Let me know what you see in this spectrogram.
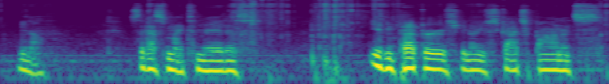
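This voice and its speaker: Somewhat breathy and dark, mellow in tone, a man speaks at a fairly low pitch with fairly even intonation and long, frequent pauses. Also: fairly slow pace. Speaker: home gardener, channel owner. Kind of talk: casual show-and-tell vlog. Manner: mumbling, hesitant with fillers.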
